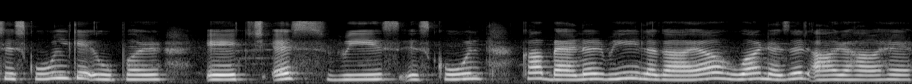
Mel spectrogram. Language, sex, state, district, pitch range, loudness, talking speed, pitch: Hindi, female, Jharkhand, Palamu, 220-255 Hz, -15 LUFS, 110 wpm, 230 Hz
